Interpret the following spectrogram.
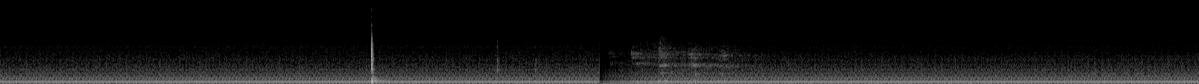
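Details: Steady low mechanical hum throughout, broken by a sharp click and later a dull thump with brief rustling; no animal calls are heard.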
